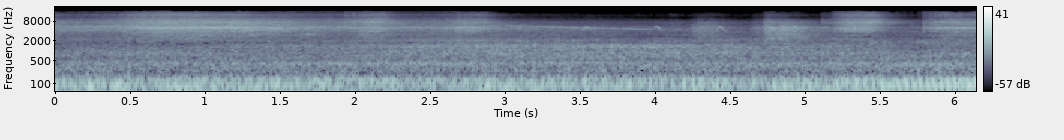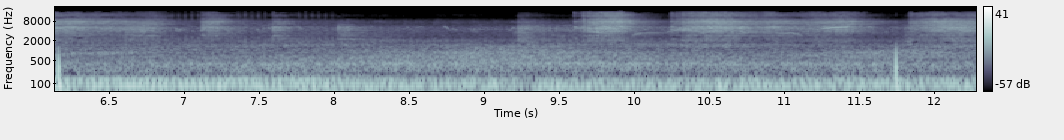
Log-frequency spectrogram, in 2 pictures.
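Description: Distant passenger train hauled by an Alstom diesel-electric locomotive, running on the line. A steady low rumble is topped by a hiss of wheel noise that swells and fades. Two sharp clicks come about six seconds in and near the end.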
